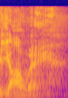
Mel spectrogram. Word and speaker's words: Yahweh: It consists of four Hebrew letters, YHWH, and it's pronounced Yehovah or Yahweh.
